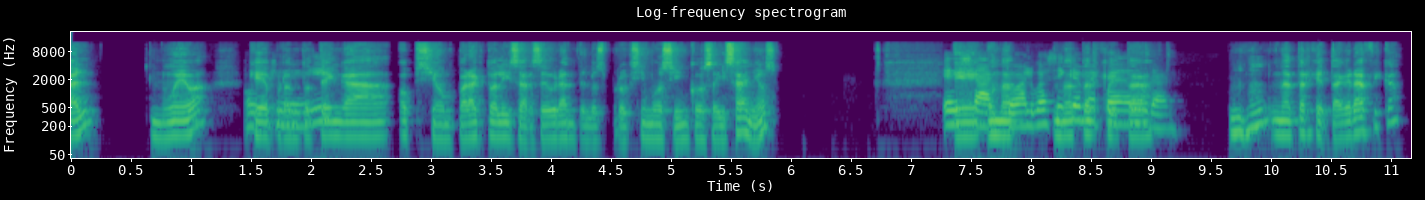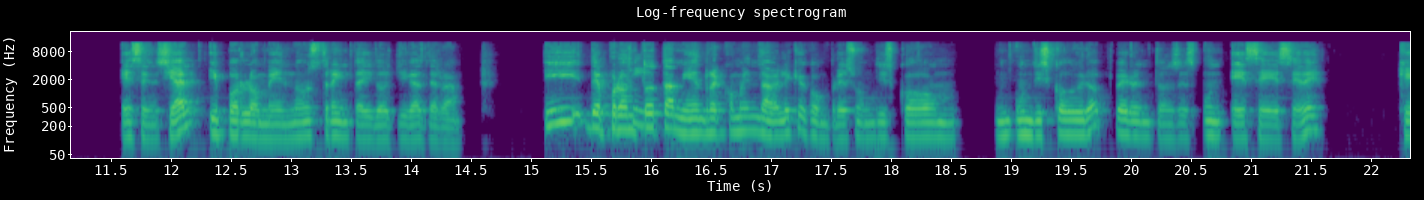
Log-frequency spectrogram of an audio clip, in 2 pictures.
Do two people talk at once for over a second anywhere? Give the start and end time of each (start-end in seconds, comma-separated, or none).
7.3-9.1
